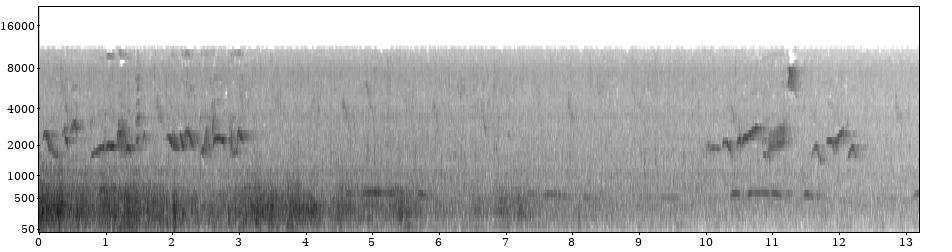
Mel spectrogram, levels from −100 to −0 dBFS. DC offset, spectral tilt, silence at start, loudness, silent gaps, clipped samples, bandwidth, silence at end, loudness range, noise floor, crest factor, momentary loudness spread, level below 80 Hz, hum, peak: under 0.1%; -5 dB/octave; 0 s; -29 LUFS; none; under 0.1%; 11.5 kHz; 0 s; 16 LU; -53 dBFS; 22 dB; 21 LU; -56 dBFS; none; -8 dBFS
